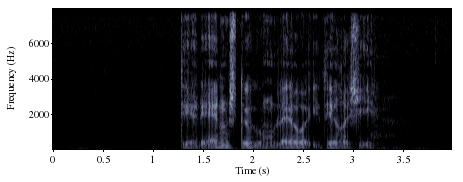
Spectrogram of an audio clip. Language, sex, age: Danish, male, 64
